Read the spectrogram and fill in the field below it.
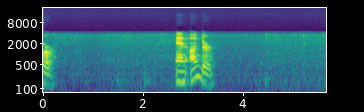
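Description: Fabric strips rustle softly as hands braid them.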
